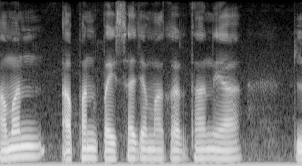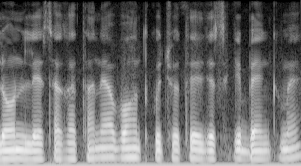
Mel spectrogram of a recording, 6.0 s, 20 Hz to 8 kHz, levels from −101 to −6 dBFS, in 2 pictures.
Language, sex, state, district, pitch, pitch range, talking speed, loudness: Chhattisgarhi, male, Chhattisgarh, Raigarh, 110 Hz, 105-115 Hz, 180 wpm, -20 LUFS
